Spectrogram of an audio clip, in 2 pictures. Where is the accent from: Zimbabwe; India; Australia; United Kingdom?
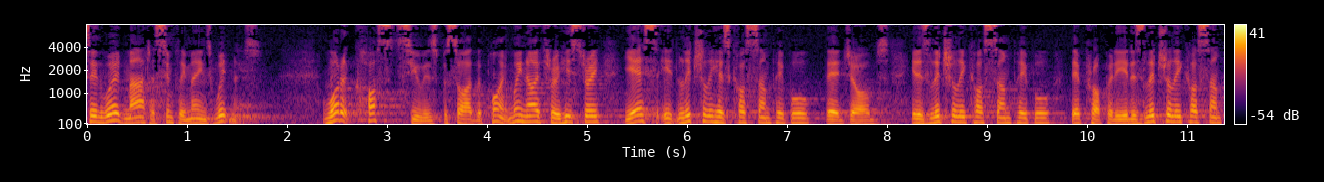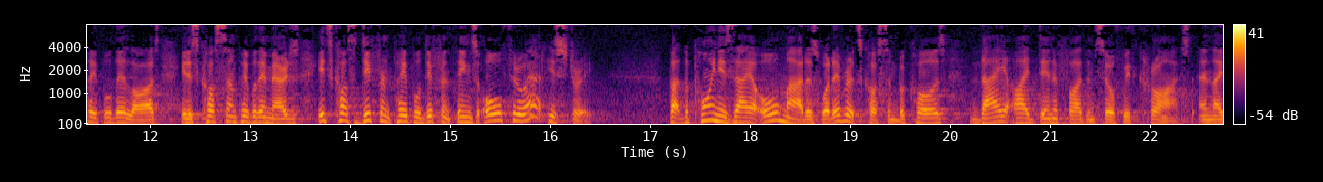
Australia; now in Los Angeles, United States; I'll just hop off the bus here, just say, hang on, because I'm an Australian.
